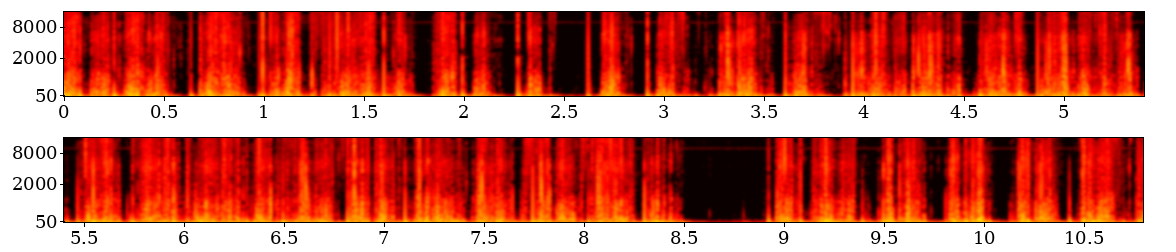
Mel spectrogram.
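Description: Bamboo earpicks, held in long-nailed fingertips, scratch and rub quickly inside the open canals of both soft, solid rubbery silicone ear models on a white binaural microphone. The result is a dense stream of rapid, muffled, deep scraping and thumping strokes with almost no high end. The strokes pause briefly near the end before starting again.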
